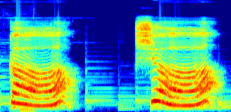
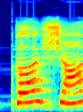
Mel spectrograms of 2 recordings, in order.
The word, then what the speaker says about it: कक्षा: क शा नहीं पढ़ना इसको, कक्षा।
